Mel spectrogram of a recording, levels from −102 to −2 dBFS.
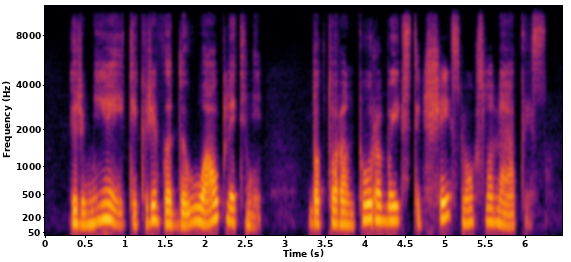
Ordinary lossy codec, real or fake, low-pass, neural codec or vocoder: Opus, 64 kbps; fake; 10.8 kHz; codec, 44.1 kHz, 2.6 kbps, DAC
